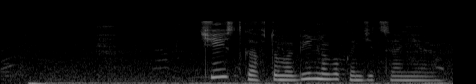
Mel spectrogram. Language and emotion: Russian, sad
